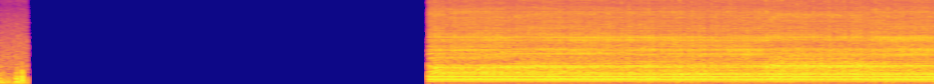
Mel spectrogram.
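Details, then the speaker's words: Briggs & Stratton lawn mower after removing the head and cleaning carbon off it: engine now runs at an even, steady speed with no surging, valves having room to move. "see how smooth it runs after I cleaned all that crap off the metal. Now the valves have room to go up and down and push up against the metal."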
